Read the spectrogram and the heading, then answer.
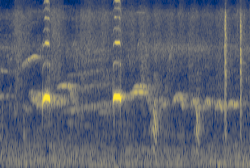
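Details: Male black-tailed white-rumped shama from Nias, whose song is meant to rouse rival males; two sharp bright notes between long level whistles with falling slurs, fairly quiet background.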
